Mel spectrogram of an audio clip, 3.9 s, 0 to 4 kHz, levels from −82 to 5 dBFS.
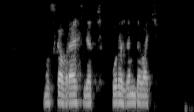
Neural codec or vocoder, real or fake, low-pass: none; real; 3.6 kHz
